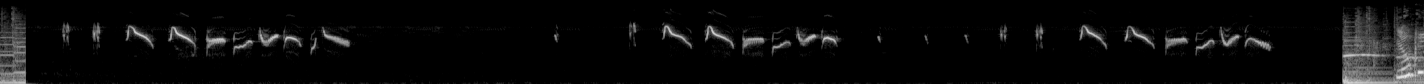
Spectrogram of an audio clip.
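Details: Yellow-eyed babbler in Sri Lanka, a bird of shrubland, grassland and wetland found in small flocks and pairs, giving three bursts of quick, bright whistled and chirping notes sliding up and down, separated by short pauses; a brief snatch of music closes it.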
